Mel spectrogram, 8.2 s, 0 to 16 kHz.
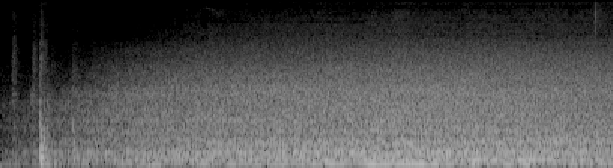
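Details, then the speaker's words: Room fan that took long to reach speed, after oiling front and rear motor bearings, reassembled, in a hot shed; whoosh rises quickly then settles into steady airflow hum, no rubbing or squeal; working normally. "seems to be working great maybe you could help me cool down in the shed which is probably over 100 degrees in here right now"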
